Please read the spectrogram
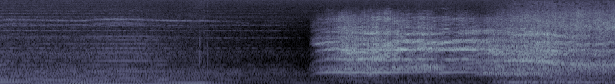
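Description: Ominous film score with low drones, fading out about two and a half seconds in. About three seconds in, a TIE fighter's shrieking engine sound starts suddenly and holds.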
